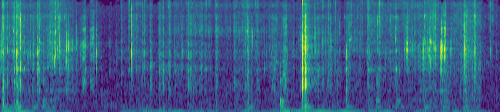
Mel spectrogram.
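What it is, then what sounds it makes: Dry soap bar being cut. A utility knife blade scrapes and cuts thin strips from a solid, dry yellow oval soap bar, making quiet, dry, crackly scratching with many short bright ticks. A sharper snap stands out partway through, and the sound stays close and dry, with no ringing after each cut.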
